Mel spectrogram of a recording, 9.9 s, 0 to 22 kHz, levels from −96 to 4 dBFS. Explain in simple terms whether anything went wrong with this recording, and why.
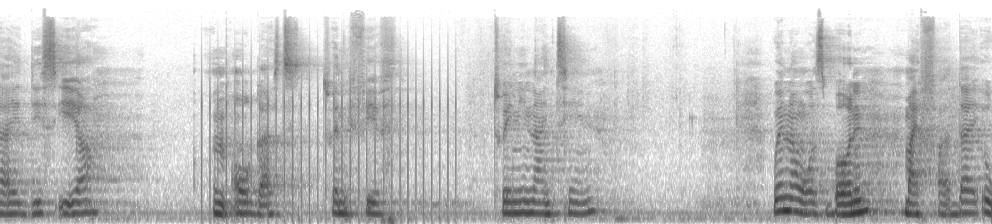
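A train of clicks runs from 2.02 to 4.57 seconds: about thirty sharp, identical ticks at a steady 12 per second, loud over the sound and the gaps alike. Something outside the audio, likely interference from nearby equipment or a faulty connection or power supply, kept injecting the same pulse.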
